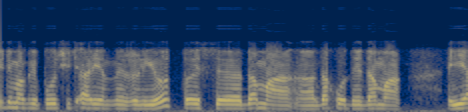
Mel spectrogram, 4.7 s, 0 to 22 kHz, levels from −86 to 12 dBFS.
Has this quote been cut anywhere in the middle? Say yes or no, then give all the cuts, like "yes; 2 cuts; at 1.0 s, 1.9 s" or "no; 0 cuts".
yes; 1 cut; at 1.7 s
